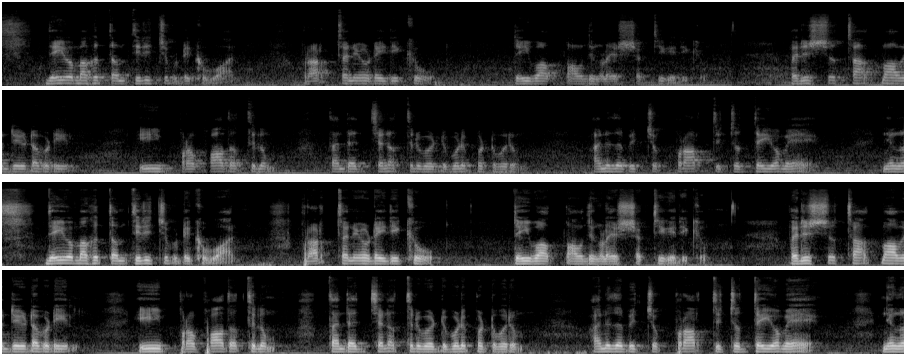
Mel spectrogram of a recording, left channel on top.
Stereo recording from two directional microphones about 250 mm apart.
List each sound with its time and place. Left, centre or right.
0.0 s a man's voice: right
